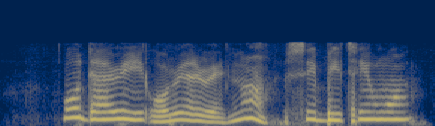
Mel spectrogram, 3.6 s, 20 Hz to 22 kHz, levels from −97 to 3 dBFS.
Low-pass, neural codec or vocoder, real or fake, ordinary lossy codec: 5.4 kHz; codec, 24 kHz, 3 kbps, HILCodec; fake; none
